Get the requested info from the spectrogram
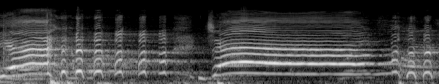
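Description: A woman's high-pitched laughter that pulses rapidly, then one long high note held steady for about a second and a half.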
